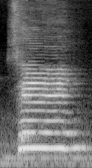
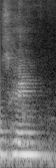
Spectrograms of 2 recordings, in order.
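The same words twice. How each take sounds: First: The syllable is said at a raised, high pitch. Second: The syllable is said at a flat, level pitch. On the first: "거성이라 해가지고 높게 발음하는 거야. 생 이렇게 하는 거라고" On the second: "점이 안 찍혀 있으면 그냥 평평성이야"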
